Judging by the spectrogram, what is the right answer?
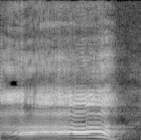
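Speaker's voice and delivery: sharp high yelp of pain. Retold or imitated. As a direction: cry out as the plate squeezes. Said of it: "I'm like".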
